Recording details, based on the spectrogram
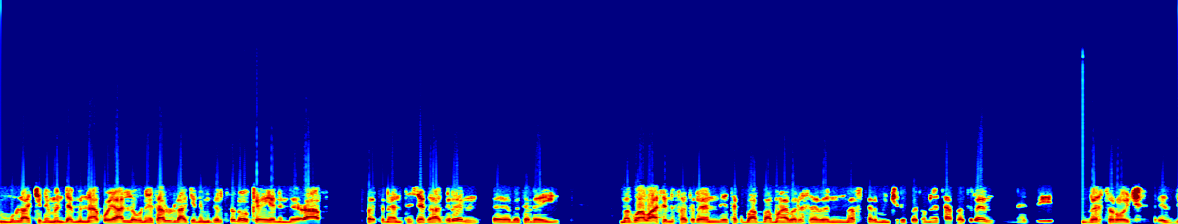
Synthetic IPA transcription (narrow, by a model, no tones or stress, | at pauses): mhulːat͡ʃːɪnɨmɨnd̪əmːɨnːakʼujalːəhune̞t̪ʰalulːat͡ʃːɪnɨmɡɨlsʼɨnəwkʰəhnɨmbəɨɾaf | fət̪ʼnənt̪ʰəʃɛɡaɡɾənbət̪ʰələj | məɡbaβat̪ʰɨnfət̪ʼɾənjɛt̪ʰəɡbaɾbamahβəɾəsəβɨnməft̪ʼəɾmːɨnt͡ʃɪlɨbːət̪hune̞t̪ʰafət̪ʼɾənɨnːəzːih | nvəst̪ʰəɾo̞t͡ʃːɨzː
